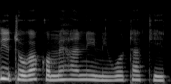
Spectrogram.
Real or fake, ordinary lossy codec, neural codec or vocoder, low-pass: real; none; none; 19.8 kHz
